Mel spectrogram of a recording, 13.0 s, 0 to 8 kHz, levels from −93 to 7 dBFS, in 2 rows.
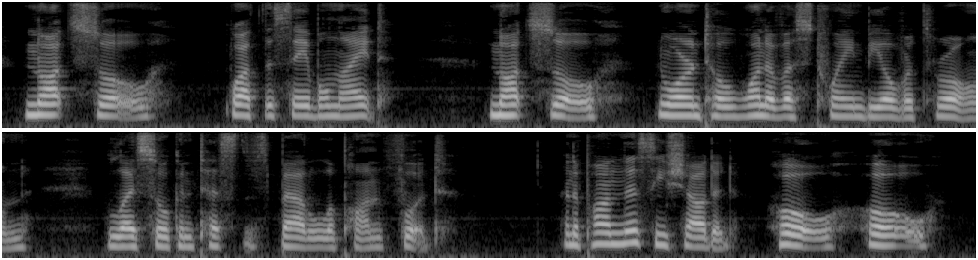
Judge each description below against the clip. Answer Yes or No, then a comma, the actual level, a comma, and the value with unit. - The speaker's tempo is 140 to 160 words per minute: Yes, average, 155 wpm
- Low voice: No, high, 190 Hz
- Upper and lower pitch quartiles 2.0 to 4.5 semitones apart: Yes, narrow, 2.5 semitones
